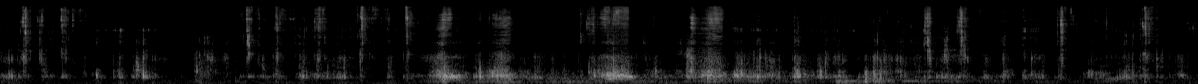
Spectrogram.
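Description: Close-up eating sounds of a person chewing and biting glazed pork belly: many short mouth clicks and smacks, with a few louder chewing bursts about four and six seconds in.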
